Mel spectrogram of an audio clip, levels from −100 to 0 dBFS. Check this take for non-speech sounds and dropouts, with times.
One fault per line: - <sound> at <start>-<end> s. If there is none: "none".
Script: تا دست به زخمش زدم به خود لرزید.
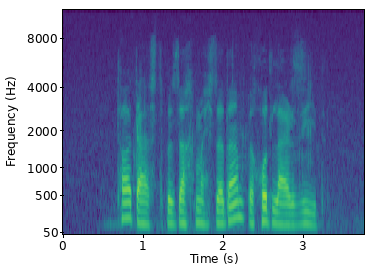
none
